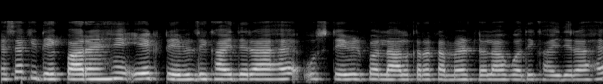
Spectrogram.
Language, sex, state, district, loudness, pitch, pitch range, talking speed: Hindi, female, Chhattisgarh, Jashpur, -17 LUFS, 235 Hz, 225-245 Hz, 250 wpm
